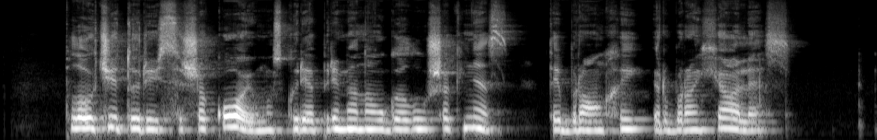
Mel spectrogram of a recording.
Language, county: Lithuanian, Vilnius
